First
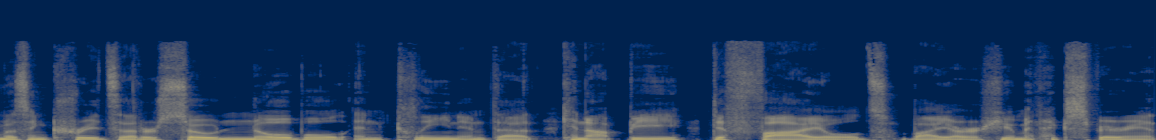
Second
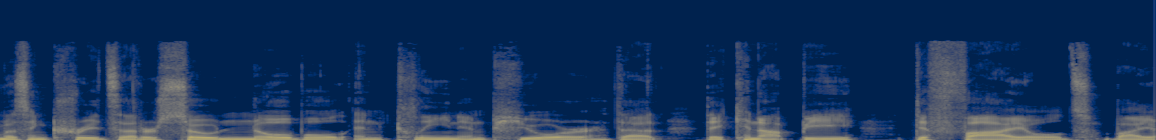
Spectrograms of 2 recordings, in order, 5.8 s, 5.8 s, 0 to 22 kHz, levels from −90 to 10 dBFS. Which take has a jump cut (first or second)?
first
